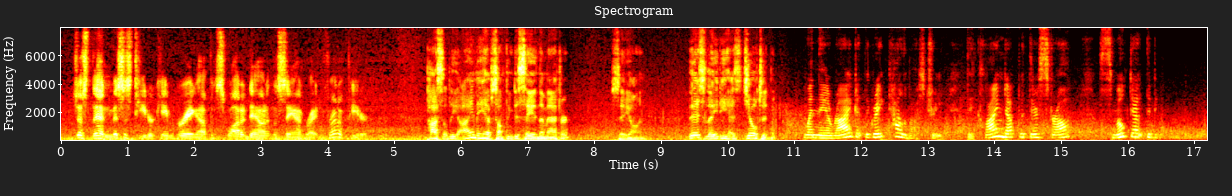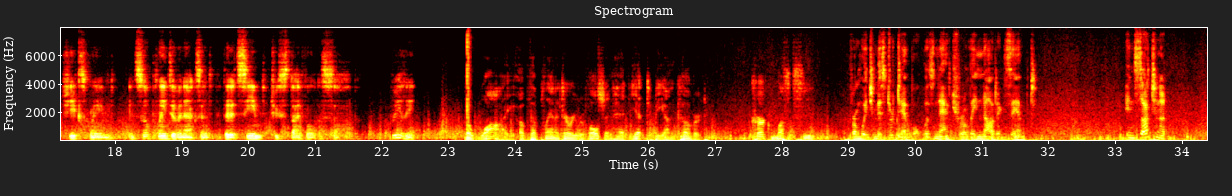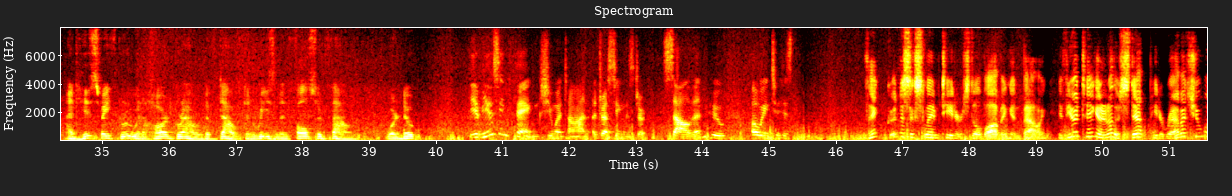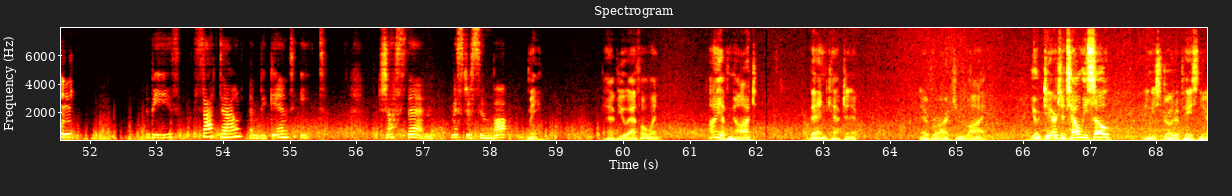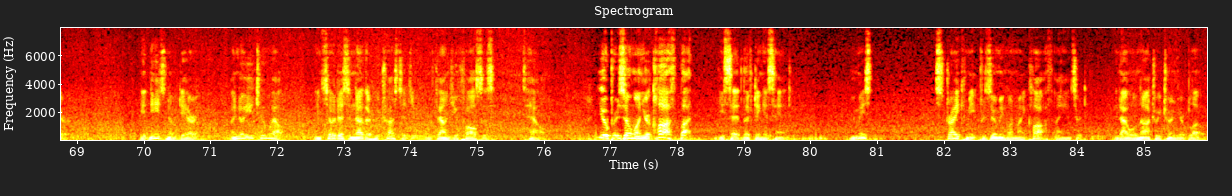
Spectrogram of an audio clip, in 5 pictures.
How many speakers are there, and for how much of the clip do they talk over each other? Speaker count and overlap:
8, no overlap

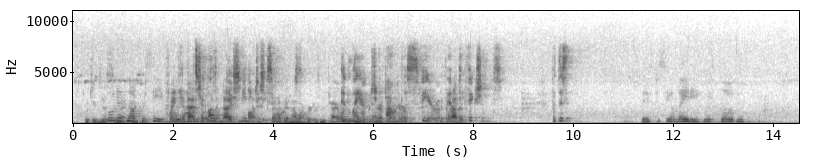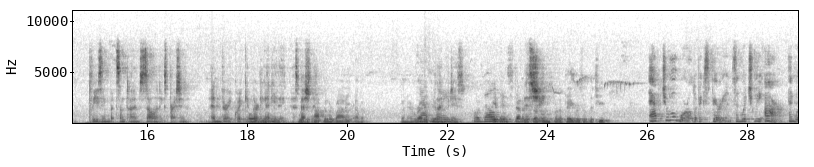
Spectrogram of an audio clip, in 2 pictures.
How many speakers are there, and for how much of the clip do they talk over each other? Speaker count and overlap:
4, about 37%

